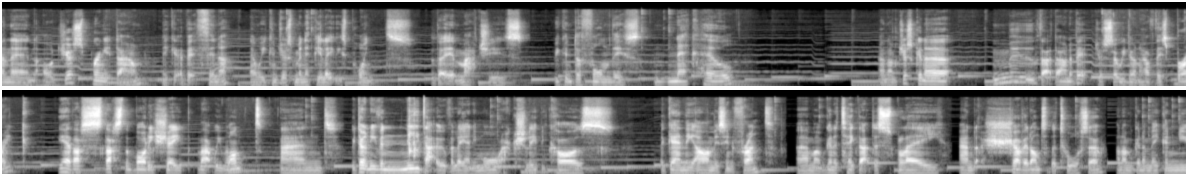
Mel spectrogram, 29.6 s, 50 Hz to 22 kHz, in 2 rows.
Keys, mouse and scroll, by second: 2.9 click, 8.6-9.5 scroll up 1, 9.5 click, 10.8-12.2 scroll up 1, 12.2 click, 15.3 scroll up 1, 15.9-16.6 scroll down 1, 18.5 click, 19.8 Return, 20.9 click, 21.5-22.2 scroll down 1, 23.7 space, 24.0 click, 24.2 space, 25.0 click, 25.5-26.6 scroll down 1, 27.0 space, 28.6-29.0 scroll up 1, 29.0 click.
